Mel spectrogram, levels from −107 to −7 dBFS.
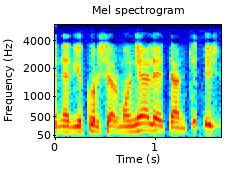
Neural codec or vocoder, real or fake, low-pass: none; real; 5.4 kHz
